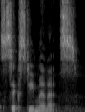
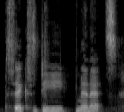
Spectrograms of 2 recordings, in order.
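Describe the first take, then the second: First: Said in the usual way. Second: Slow, deliberate "sixty", spaced out to mean exactly that; stress on "sixty". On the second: Shown as a demonstration. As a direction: stretch "sixty minutes" out, precise and measured. Stresses exactly sixty, not fifty-nine.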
